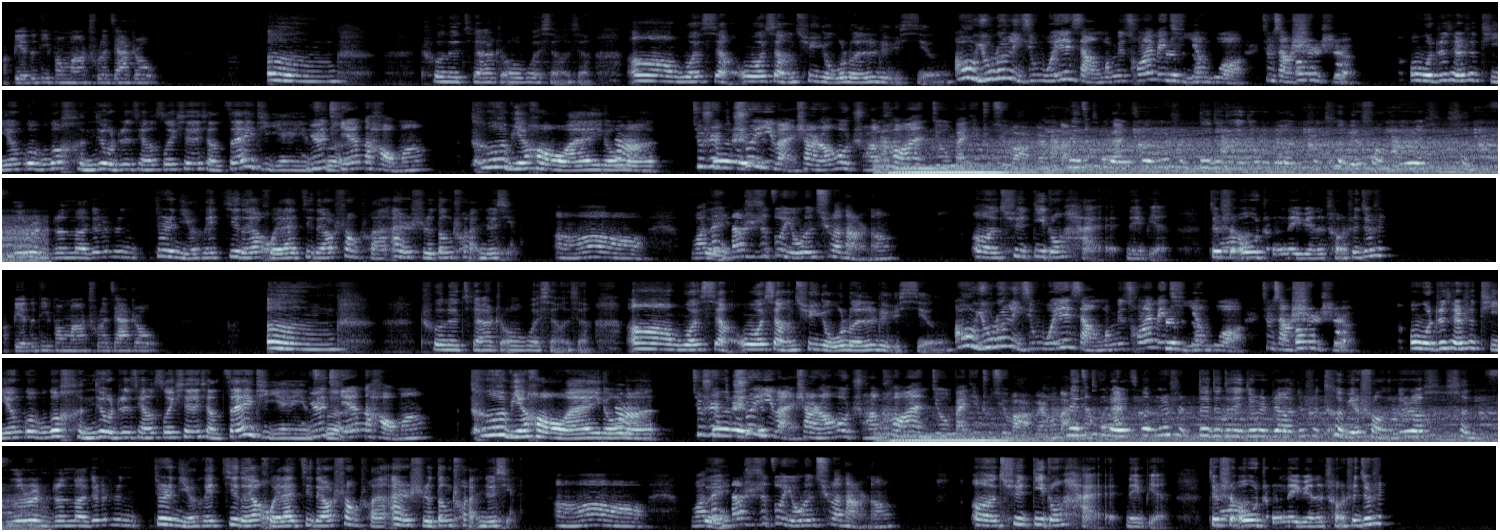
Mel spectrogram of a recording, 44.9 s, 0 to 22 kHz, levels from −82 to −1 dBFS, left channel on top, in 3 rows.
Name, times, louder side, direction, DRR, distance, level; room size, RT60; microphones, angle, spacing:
voice 1, 0.0-1.5 9.5-13.5 17.9-19.2 21.1-21.5 21.9-26.2 35.4-38.8 42.0-42.4, right 1 dB, 15° right, 0.7 m, -31 dB
voice 2, 2.6-3.6 4.2-9.5 11.6-12.1 12.9-13.4 14.1-18.4 19.6-21.5 22.1-22.6 25.6-35.0 36.9-37.2 39.6-41.5 42.0-43.7, right 3 dB, 80° right, 0.5 m, -26 dB
Mechanisms, 23.7-30.4, left 5 dB, 60° left, 0.3 m, -27 dB
2.5 x 2.1 x 2.7 m
head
